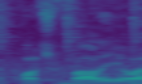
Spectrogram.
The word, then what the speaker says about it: Quadrifoglio: Awesome to hear that you guys have the new Julian Quattrofalio. I think I pronouncing that correctly.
